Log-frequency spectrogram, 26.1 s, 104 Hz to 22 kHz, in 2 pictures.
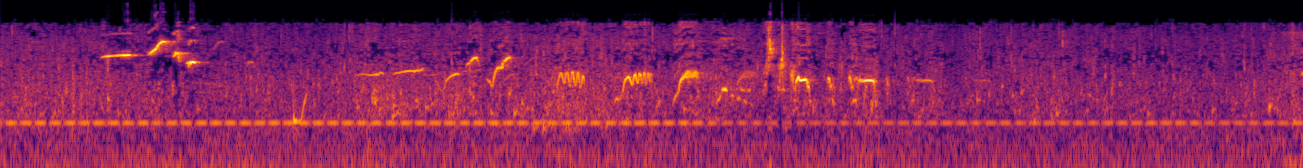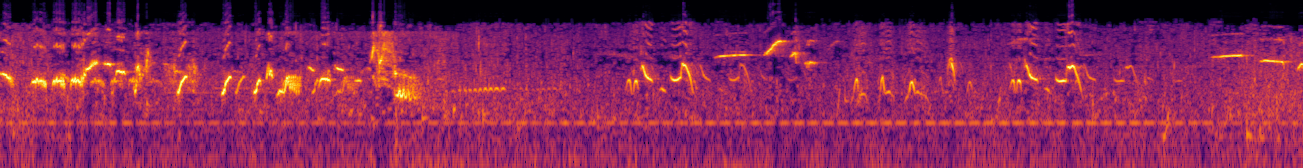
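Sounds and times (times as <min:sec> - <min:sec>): steady low hum: 0:00.0 - 0:26.0
bird singing whistles and chatter: 0:01.0 - 0:02.3, 0:13.0 - 0:18.1, 0:19.2 - 0:24.5, 0:25.2 - 0:26.0.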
